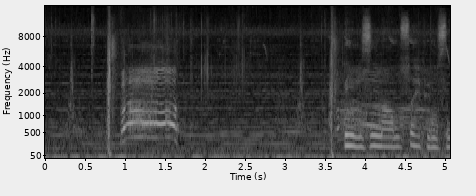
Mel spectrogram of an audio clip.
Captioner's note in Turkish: Kırbaç ve bağırma sesleri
